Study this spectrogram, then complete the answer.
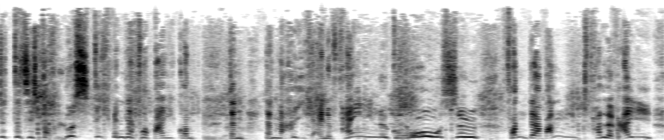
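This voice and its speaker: A put-on character voice comes through in a playful tone at a fairly slow pace. Background noise is clear. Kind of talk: children's radio play. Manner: cheeky, playful, wheedling.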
